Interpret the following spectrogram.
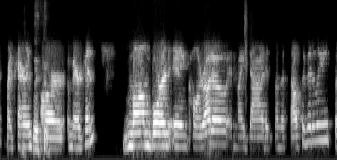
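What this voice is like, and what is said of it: American accent. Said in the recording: “my accent is very Americana accent.”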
